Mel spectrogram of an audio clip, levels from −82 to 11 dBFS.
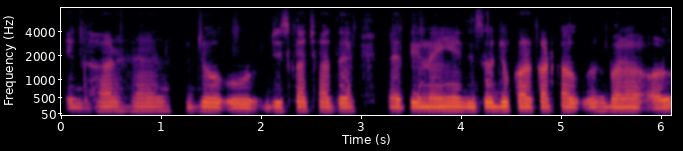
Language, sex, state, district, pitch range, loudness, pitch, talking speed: Hindi, male, Bihar, Sitamarhi, 115-125 Hz, -27 LUFS, 120 Hz, 155 wpm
